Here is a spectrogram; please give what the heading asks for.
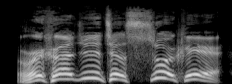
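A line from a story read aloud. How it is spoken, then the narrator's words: Bellowing, head thrown back. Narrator (Russian): заорал Джо, запрокинув голову и выпучив глаза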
